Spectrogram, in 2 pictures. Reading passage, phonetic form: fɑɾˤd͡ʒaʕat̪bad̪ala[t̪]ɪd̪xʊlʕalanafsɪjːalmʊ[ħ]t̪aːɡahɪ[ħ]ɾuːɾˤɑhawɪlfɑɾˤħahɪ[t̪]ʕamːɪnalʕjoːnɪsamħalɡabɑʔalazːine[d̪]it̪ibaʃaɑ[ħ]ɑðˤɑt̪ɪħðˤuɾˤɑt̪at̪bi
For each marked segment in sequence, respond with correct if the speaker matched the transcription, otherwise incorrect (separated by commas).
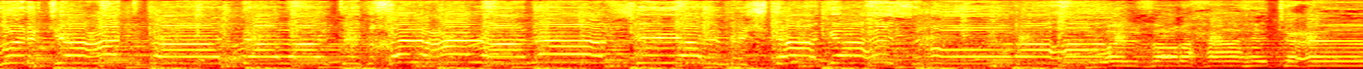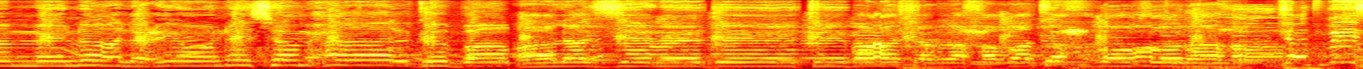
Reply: correct, incorrect, incorrect, correct, correct, correct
